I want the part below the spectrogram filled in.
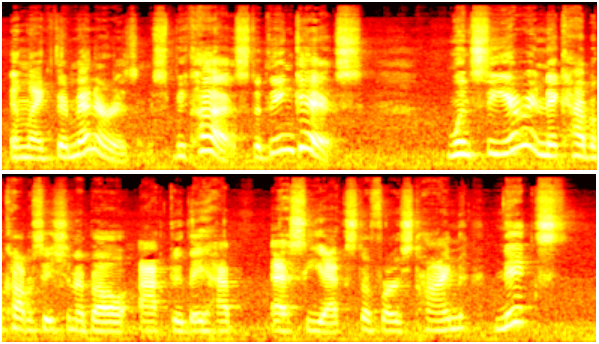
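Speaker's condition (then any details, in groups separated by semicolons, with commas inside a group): No condition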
